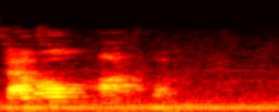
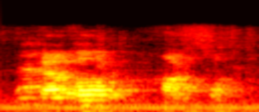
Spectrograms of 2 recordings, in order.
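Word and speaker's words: Bevilacqua: In English, it's pronounced Bevel Aqua. So it rhymes with devil. I'll say again. Bevel Aqua.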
